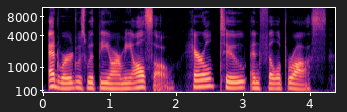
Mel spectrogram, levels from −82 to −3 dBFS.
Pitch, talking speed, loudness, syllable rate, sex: 175 Hz, 150 wpm, -19 LUFS, 4.1 syllables/s, female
